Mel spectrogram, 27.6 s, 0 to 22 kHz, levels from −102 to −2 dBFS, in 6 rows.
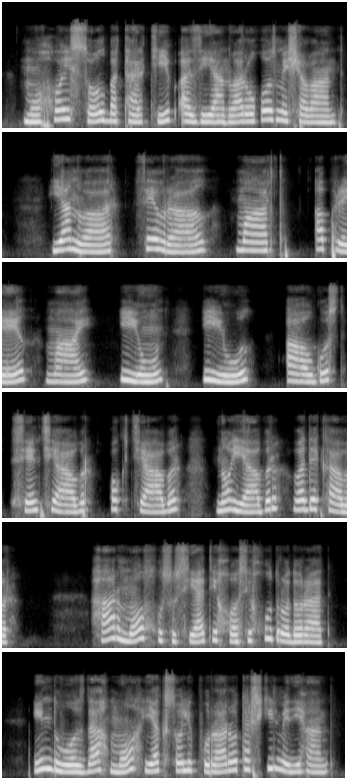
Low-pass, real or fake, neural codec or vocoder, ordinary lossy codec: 9.9 kHz; fake; vocoder, 22.05 kHz, 80 mel bands, Vocos; Opus, 24 kbps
